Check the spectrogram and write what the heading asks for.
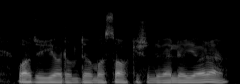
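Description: A man's voice: low voice, flat delivery, warm tone, no echo, studio quality. A middle-aged man talking frankly in a casual conversation, swearing freely and restarting his sentences as he thinks aloud.

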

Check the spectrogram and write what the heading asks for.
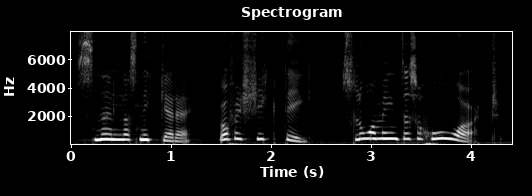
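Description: A woman's voice: animated, mellow, no room sound, soft background music. A woman voicing a tiny, pitiful voice coming from a wooden log in a storybook reading. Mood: pleading. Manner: squeaky, whimpering, giggly.

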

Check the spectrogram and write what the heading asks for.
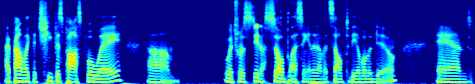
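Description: Gravelly-voiced man telling a story. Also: medium pitch, no echo, studio quality. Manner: chatty, many fillers, grows excited when recounting surprises. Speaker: author guest. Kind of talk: casual storytelling.

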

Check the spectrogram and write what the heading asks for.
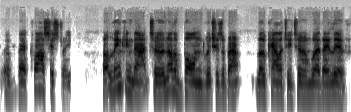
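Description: A man from Liverpool, talking in a halting, earnest way as an interview guest, often repeating himself. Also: a little high, no room sound, dull audio. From Liverpool, England. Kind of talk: conversational interview.

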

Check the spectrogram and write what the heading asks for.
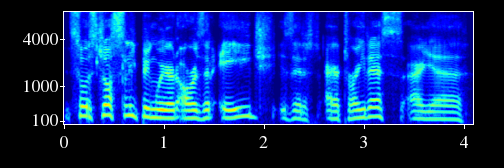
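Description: Irish man, 30s, podcast host, playful and self-mocking, fairly high voice, dry recording. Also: normal speed, gravelly, dry recording. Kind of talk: casual comedic chat.

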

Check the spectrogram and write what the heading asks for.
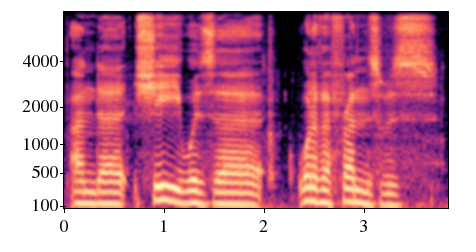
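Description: A man's voice: medium pitch, steady tone, takes it slowly, slight background noise. A British man co-hosting a casual sports podcast in a car park, talking informally and a little hesitantly. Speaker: podcast co-host. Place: car park, recording on location.

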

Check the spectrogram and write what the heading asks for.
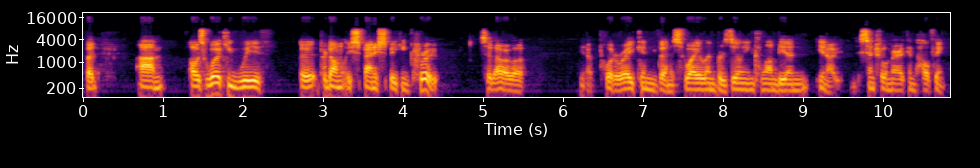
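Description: A man's voice: deep voice, dry recording. A middle-aged man, a camera operator, telling stories in a casual interview, rambling and repeating words with self-deprecating humor. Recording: dull, dry, lo-fi sound.

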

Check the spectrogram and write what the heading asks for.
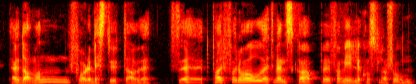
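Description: A man working as a general practitioner, talking in a relaxed podcast conversation, thoughtful and hesitant with many fillers. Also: mid-range voice, vocal fry, husky. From Norway.

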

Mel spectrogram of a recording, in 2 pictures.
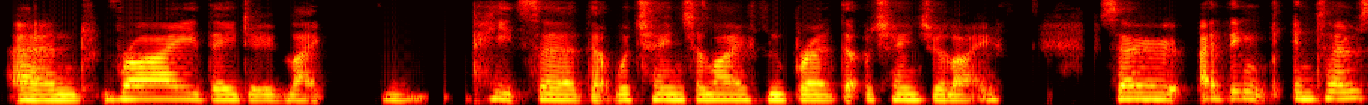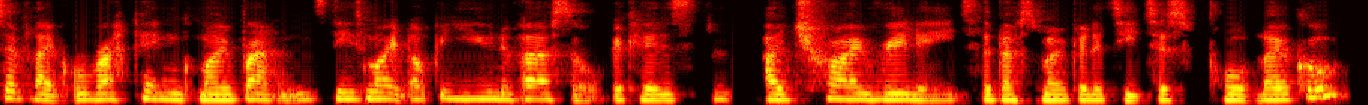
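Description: This low-voiced woman co-hosts a podcast and speaks at normal speed with flat delivery. She's chatty and enthusiastic, peppering her talk with "like," and she lives in a small market town in south-west England.

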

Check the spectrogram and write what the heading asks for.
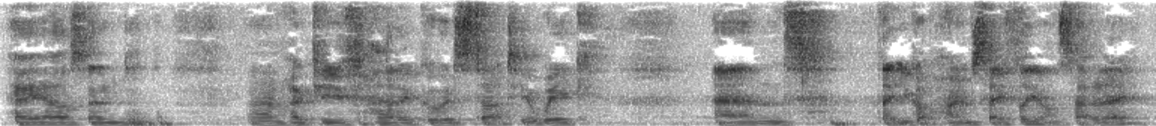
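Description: Aussie guy leaving a voicemail over the phone, deep-ish voice, lots of ums, kinda roomy echo. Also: steady tone, unhurried, slight background noise. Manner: hesitant, many ums, heartfelt thanks. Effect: voicemail played back over a phone line. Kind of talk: voicemail message. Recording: echoey phone message with music behind.

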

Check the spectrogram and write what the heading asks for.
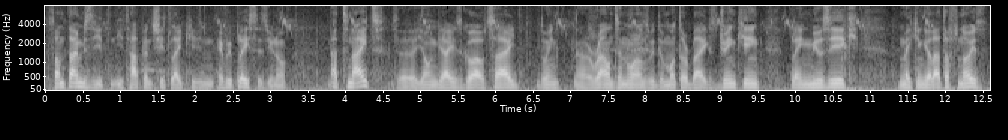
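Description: A man working with kids, talking casually outdoors in halting, non-native English with many fillers. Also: lowish voice, fairly even intonation, darkish tone, slight background noise. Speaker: youth worker. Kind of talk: casual interview. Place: outdoors in a neighbourhood.

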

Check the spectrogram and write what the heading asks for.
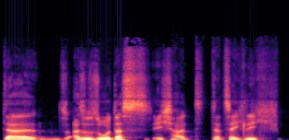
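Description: A man's voice: medium pitch, steady tone, unhurried, no room sound, clean studio sound. A young man from northern Germany, a guest chatting casually in an interview, rambling with many fillers.

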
